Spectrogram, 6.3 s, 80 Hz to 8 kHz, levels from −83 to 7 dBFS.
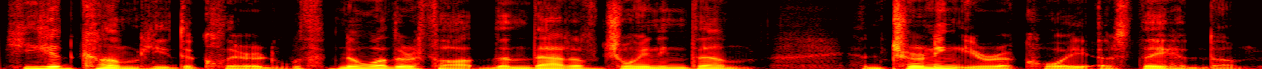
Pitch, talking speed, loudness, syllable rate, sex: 100 Hz, 200 wpm, -20 LUFS, 5.0 syllables/s, male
